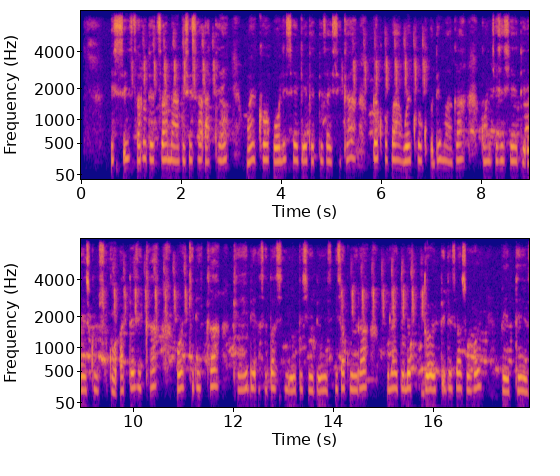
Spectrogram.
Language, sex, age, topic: Gamo, male, 18-24, government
